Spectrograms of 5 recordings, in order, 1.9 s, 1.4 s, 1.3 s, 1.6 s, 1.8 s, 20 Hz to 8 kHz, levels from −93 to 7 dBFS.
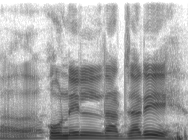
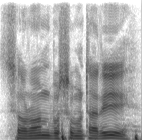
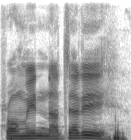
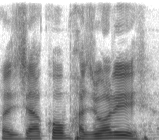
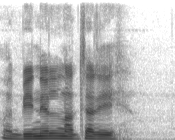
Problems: constant background noise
